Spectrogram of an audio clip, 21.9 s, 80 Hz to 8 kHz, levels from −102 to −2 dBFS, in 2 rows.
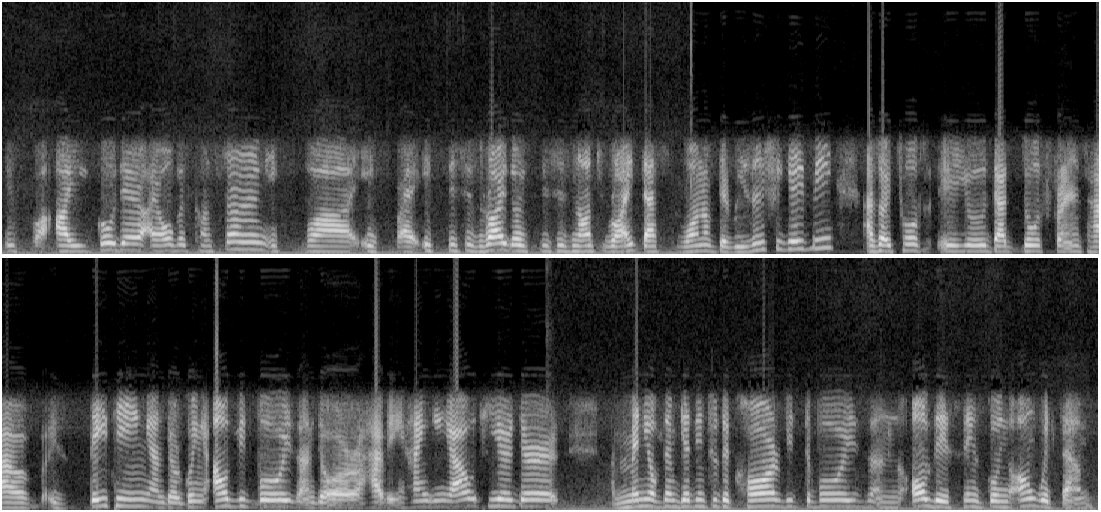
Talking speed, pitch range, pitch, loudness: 195 wpm, 170-205 Hz, 185 Hz, -24 LUFS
